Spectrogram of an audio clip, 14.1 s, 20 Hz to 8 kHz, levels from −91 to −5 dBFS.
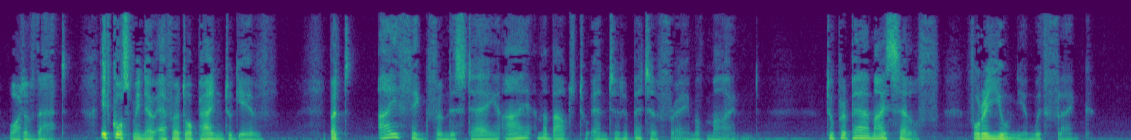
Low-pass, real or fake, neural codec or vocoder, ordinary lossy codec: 7.2 kHz; fake; codec, 16 kHz, 0.9 kbps, LongCat-Audio-Codec; MP3, 32 kbps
